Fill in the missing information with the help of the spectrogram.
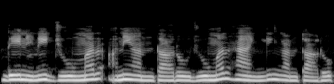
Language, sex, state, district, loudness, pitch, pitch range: Telugu, female, Andhra Pradesh, Visakhapatnam, -13 LUFS, 200 Hz, 190-220 Hz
